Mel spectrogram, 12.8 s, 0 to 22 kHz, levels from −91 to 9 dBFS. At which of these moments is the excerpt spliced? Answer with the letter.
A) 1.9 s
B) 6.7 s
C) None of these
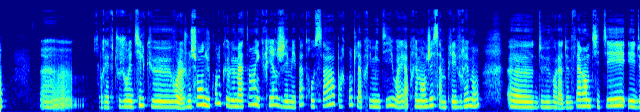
A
